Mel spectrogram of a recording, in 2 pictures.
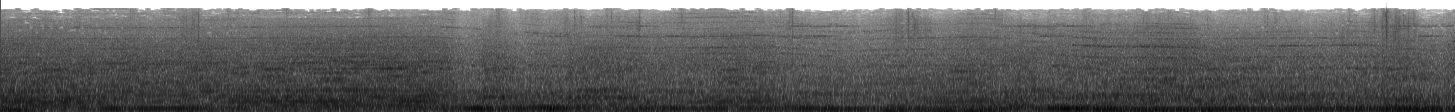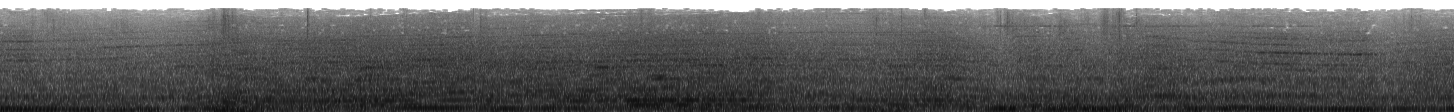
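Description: A racing car engine roars loudly, its pitch rising and dropping as the gears shift.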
